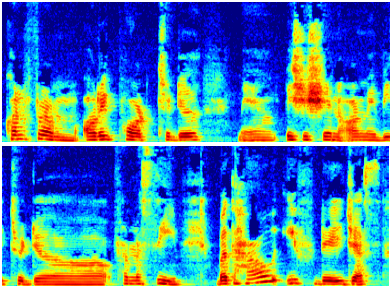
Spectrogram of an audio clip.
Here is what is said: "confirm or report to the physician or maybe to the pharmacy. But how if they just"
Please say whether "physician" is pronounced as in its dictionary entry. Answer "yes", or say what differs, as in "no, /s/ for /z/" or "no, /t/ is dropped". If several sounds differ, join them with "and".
no, /p/ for /f/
